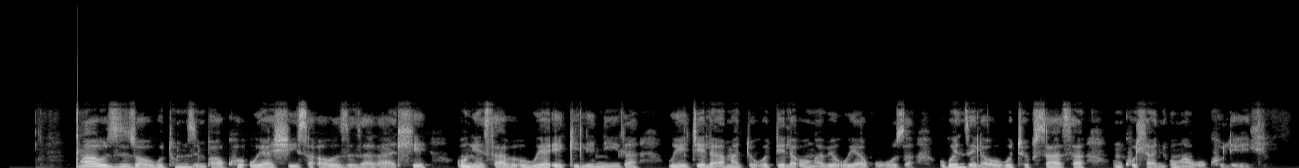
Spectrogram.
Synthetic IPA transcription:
ŋ͡ǁauzizwauɣutʰum̩zimbʱakʰwɛʔujaʃisa̰ʔauzizaɣaːɬɛ | uŋɛsaβɛ̰ʔuɣujaʔekʼiliniɣa | ujɛt͡ʃʼɛla̰ʔːmad̥ʱɔ̰ɣɔ̰tʼɛla̰ʔɔŋaβɛʔujaɣuza̰uɣwɛnd͡zʱɛlauɣutʰiɣu̥sasaum̩kʰuɬanɛʔuŋaɣukʰulḛːli

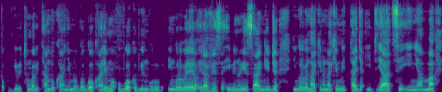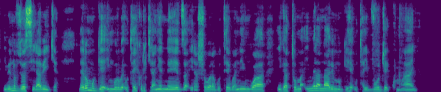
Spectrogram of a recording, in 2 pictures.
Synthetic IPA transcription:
uoːkob̚ɡiːβitʰuːŋɡwaβitʰaːndukʰaɲe̞muɾuːb̚ɡo̞b̚ɡo̞ːko̞haɾimŋo̞ʔub̚ɡo̞ːko̞b̚ɡiːŋɡuɾuβe̞iŋɡuɾuβe̞ɾe̞ːɾo̞iɾafise̞ʔiβiːn̥hujisaːŋɡid͡ʒe̞iŋɡuɾuβe̞nhakiːnhunakimwiːtaɟaʔivjaːt͡siʔiɲamaiβiːnhuvjo̞ːsiɾaβiɟa | ɾe̞ːɾo̞muɡihe̞iŋɡuɾuβe̞utajikuɾikiɾaɲe̞ne̞ːzaʔiɾaʃo̞βo̞ɾaɡutʰe̞ːɡwaniːŋɡwaːɾa | iɡatumaʔime̞ɾanaːβimuɡiɦe̞ʔutʰajivud͡ʒe̞kumŋaːɲa

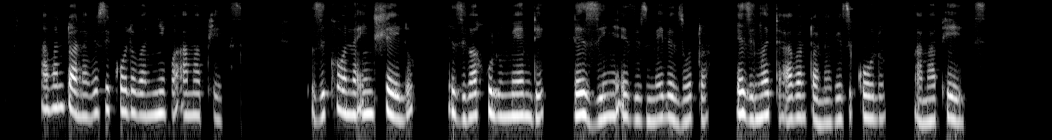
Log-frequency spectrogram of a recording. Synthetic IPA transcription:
aβantʼwanaβesiɣɔlɔβaɲiɣwaʔamapʰetʰʼi̥ | zikʰɔnaʔinɬɛlɔ | eziɣaxulumɛndʱɛ | leziɲɛʔezizimɛlɛzɔd̥ʱwa | eziŋ͡ǀɛd̥ʱaʔaβantʼwanaβesiɣɔlɔ | ŋamapʰeːtʰi̥

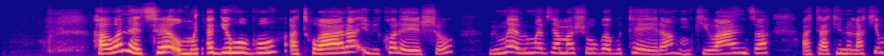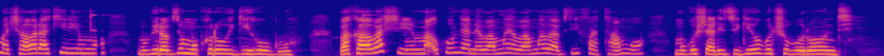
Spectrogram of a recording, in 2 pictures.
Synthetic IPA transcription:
haβo̞ne̞t͡se̞umuɲaɡihuɡuatwaːɾaiβiko̞ɾe̞ʃo̞ | βimŋe̞βimŋe̞vjamaʃuːɡweɡute̞ːɾamukʰiβaːnzaː | taːkiːn̥hunakimŋe̞t͡ʃaho̞ɾakʰiɾimŋo̞ | muβiɾo̞vjumukʰuɾuwiɡiɦuɡu | βakaβaβaʃiːmaukuːŋɡe̞ne̞βamŋe̞βamŋe̞βavjifatamŋo̞ | muɡuʃaɾiziɡihuɡut͡ʃuβuɾuːndi

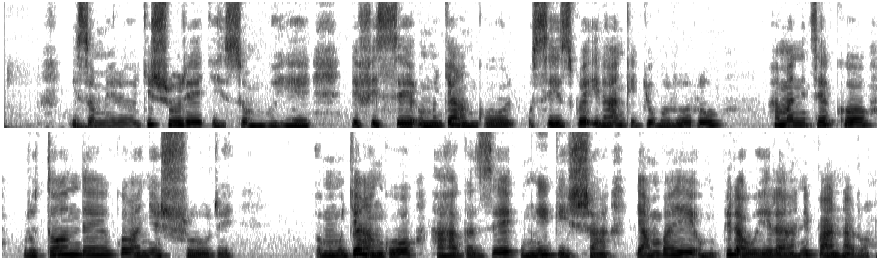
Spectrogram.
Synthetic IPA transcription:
iso̞me̞ɾo̞ɾɟiʃuːɾe̞ɾɟihisuːmbuje̞ | ɾifise̞umuɾɟaːŋɡo̞ | usiːzɡwe̞ʔiɾaːŋɡiɾɟuβuɾuɾu | hamanit͡se̞kʰo̞ | uɾuto̞ːnde̞ɾɡwaβaɲe̞ːʃuːɾe | omumuɾɟaːŋɡo̞haɦaɡaze̞umŋiːɡiːʃa | jaːmbaje̞umupiɾaweːɾanipaːn̥haɾo

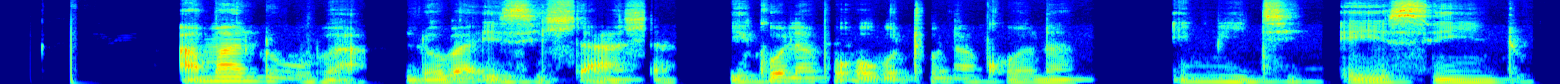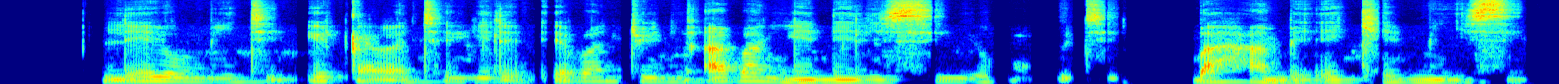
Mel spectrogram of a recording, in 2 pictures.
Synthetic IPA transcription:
a̰maluβalɔβaʔiziɬa̰ɬa | jikʰɔlapʰɔʔo̰ɣutʰɔlakʰɔna | imitʰiɛjḛsiːntʼu | lɛjɔmitʰiiǃa̰ɣa̰tʰeɣilɛ̰ɛβantʼwiniʔaβaŋɛnelisijɔuɣutʰi | βa̰hambʱɛʔɛkʰemiːsi

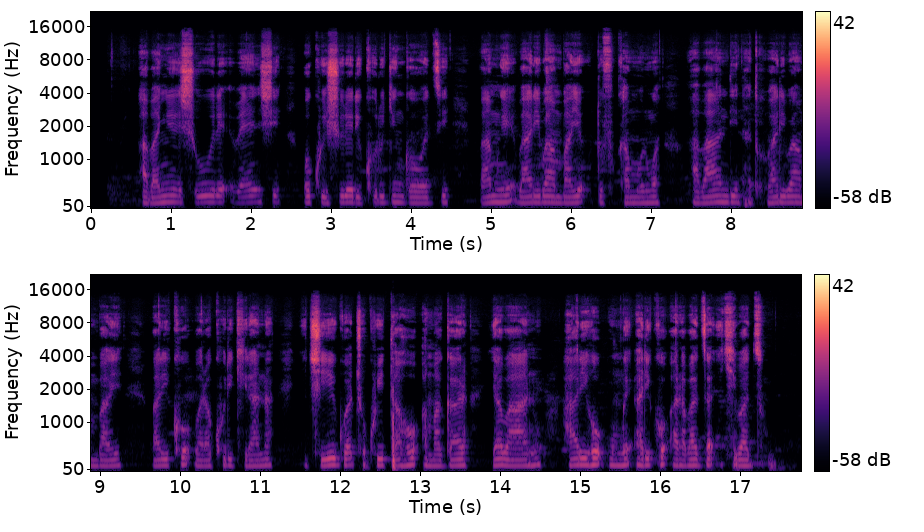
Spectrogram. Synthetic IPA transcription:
aβaɲe̞ːʃuːɾe̞βe̞ːnʃi | βo̞kwiːʃuːɾe̞ɾikʰuɾuɾɟiŋɡo̞ːzi | βamŋe̞βaɾiβaːmbaje̞udufu̥kʰamuɾŋwaː | βaːndin̥haːtwoβaɾiβaːmbaje̞ | βaɾikʰo̞βaɾakʰuɾikʰiɾana | it͡ʃiːɡwat͡ʃokwiːtʰaɦo̞ʔamaɡaɾa | jaβaːn̥hu | haɾiɦo̞ʔumŋe̞ʔaɾikʰo̞ʔaɾaβazaʔikʰiβazo̞

